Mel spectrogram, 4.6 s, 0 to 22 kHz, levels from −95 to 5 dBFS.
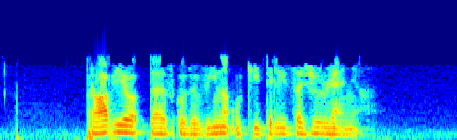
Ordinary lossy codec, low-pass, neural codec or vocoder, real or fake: AAC, 16 kbps; 10.8 kHz; none; real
